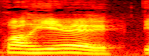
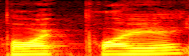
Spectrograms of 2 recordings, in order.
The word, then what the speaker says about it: Poirier: And speaking of about that same amount of money, another one that, that came about was I'm, I'm going to use the French pronunciation because I'm me. Vincent Poirier is getting. You mean Vincent Poirier? – Yeah, I guess we go Vincent.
